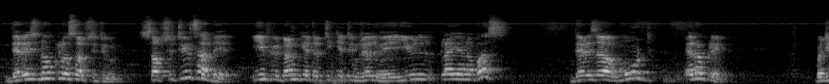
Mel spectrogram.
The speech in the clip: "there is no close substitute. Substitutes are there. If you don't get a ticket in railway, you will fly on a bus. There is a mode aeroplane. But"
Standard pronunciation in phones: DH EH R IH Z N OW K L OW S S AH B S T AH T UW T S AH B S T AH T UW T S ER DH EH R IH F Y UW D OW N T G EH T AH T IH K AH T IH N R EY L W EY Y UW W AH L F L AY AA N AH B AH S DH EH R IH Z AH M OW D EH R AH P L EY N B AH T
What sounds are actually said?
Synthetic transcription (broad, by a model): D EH R IH Z N OW K L OW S S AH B S T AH T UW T S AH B S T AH T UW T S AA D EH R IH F Y UW D OW N T G EH T AH T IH K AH T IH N R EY L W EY Y UW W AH L P L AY AA N AH B AH S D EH R IH Z AH M OW D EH R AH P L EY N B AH T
